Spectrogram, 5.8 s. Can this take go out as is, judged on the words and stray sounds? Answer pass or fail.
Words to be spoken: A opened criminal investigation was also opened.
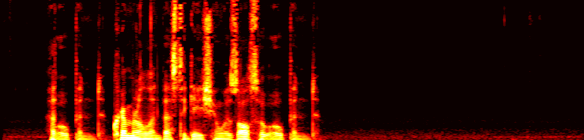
pass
